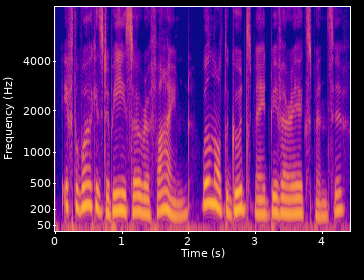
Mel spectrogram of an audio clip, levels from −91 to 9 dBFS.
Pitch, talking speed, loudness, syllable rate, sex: 175 Hz, 215 wpm, -16 LUFS, 5.5 syllables/s, female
